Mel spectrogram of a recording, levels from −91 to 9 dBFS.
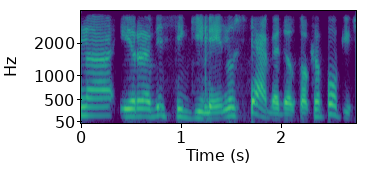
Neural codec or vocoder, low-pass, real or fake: codec, 16 kHz, 4 kbps, X-Codec, HuBERT features, trained on general audio; 3.6 kHz; fake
